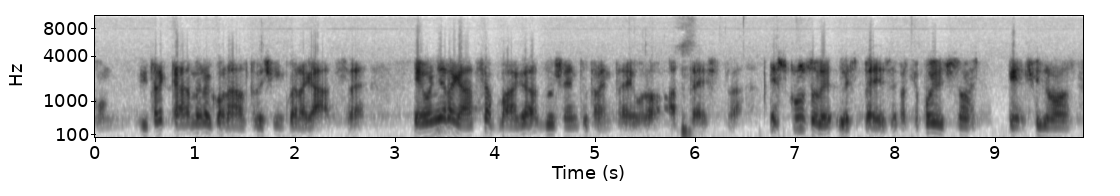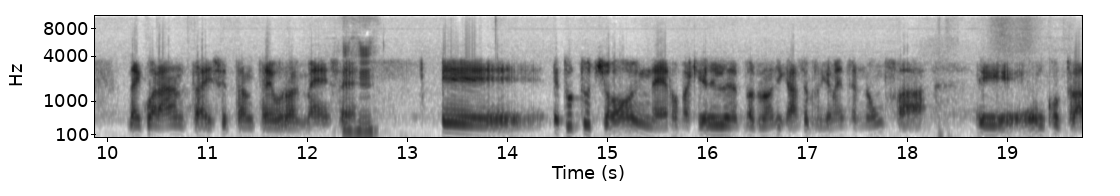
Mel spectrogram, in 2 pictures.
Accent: Sicily, Italy; now in Brescia, Italy; Io sono siciliano, però è da 20 anni che abito Brescia.

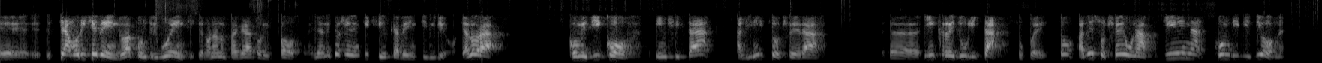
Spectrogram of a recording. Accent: Caltagirone, Sicily, Italy; moved away as an adult; now in Milan, Italy; Io ho vissuto a Caltagirone fino a 18 anni, quando finito il liceo mi sono trasferito a Milano, e poi la ragnatela di Milano mi ha trattenuto.

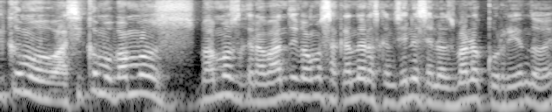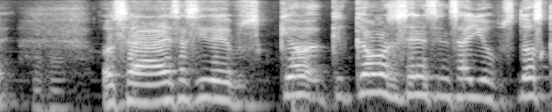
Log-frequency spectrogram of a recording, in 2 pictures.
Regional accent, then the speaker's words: Cuautla, Morelos, Mexico; De Cuautla, yo vengo de Cuautla.

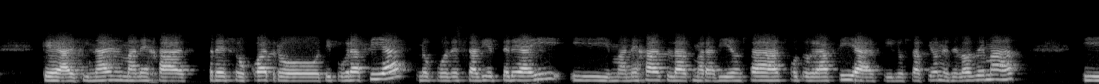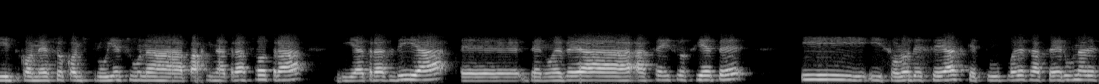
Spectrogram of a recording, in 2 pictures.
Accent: Germany; Spanish is a second language; moved away as an adult; now in Spain; Y soy alemana, afincada aquí desde 2001. Y antes estudié diseño en Nuremberg, diseño gráfico, me especialicé en ilustración. Luego trabajé en una revista femenina en Hamburgo

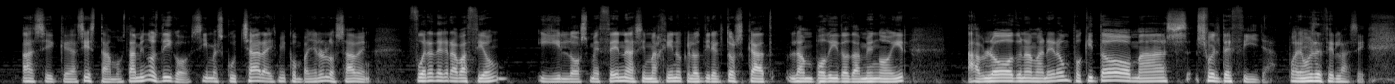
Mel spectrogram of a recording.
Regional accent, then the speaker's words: Algeciras, Andalusia, Spain; moved away as an adult; also born or lived in Madrid; Yo, por supuesto, ni me avergüenzo de ser andaluz, todo lo contrario, siempre que he podido lo he reivindicado, mi tierra, Cádiz, Algeciras. Pero es cierto que cuando yo llegué a Madrid, para estudiar periodismo

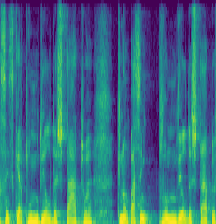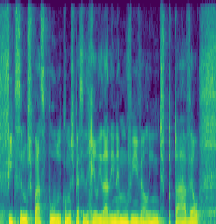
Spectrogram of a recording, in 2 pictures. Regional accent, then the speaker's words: Lisbon, Portugal; como bom lisboeta

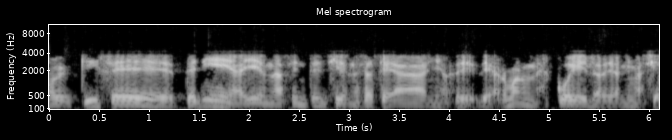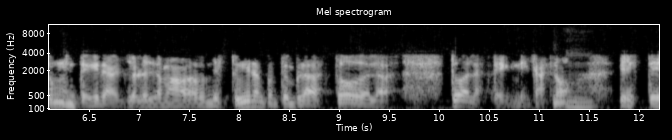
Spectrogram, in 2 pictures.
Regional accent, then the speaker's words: Uruguay; Como uruguayos, tanto en, yo qué sé, pintura, cultura o animación

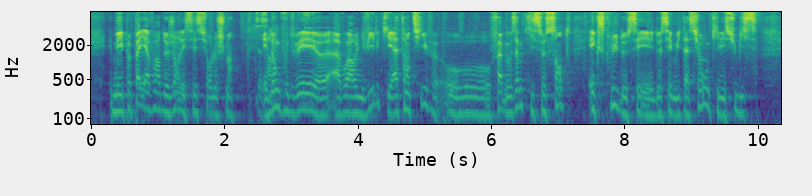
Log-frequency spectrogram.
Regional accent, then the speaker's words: Orléans, Centre-Val de Loire, France; Je suis natif d'Orléans, donc je ressens cette ville profondément et je l'aime

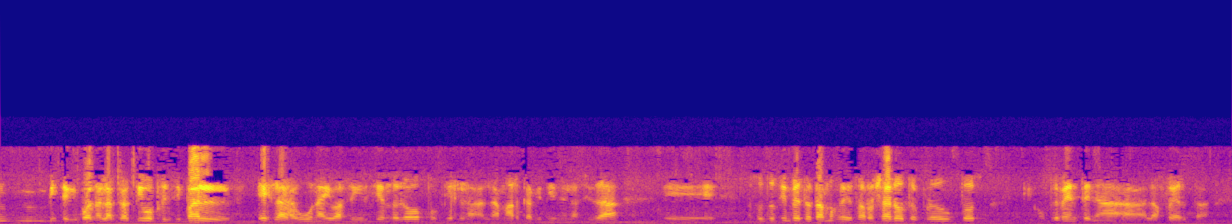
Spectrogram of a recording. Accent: Chascomús, Buenos Aires Province, Argentina; also born or lived in La Plata; Nací en La Plata, y mi familia, cuando yo tenía 6 años, nos instalamos acá en Chascomús, así que, digamos, también tengo mis raíces en La Plata, y he estudiado allá, y bueno, voy constantemente.

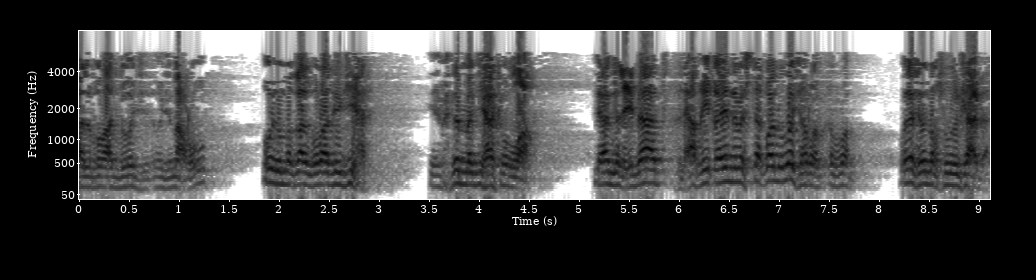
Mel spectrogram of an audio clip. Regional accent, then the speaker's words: Riyadh, Riyadh Province, Saudi Arabia; ودرست العلم وأنا صغير في الرياض على مشايخ عدة

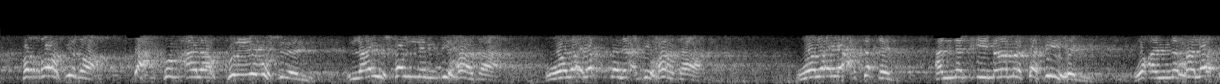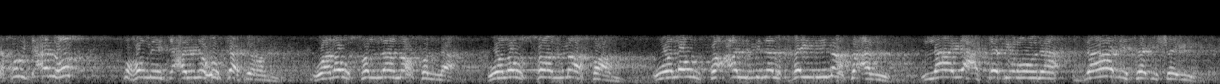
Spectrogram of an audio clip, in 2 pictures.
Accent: Yemen; وليس أظهر عندنا في اليمن

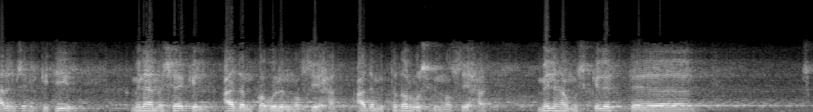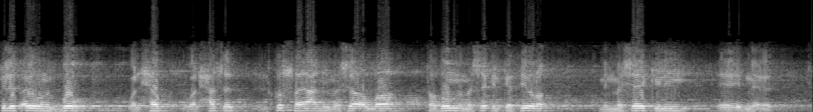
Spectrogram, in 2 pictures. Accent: Egypt; اللهم احفظ بلدنا مصر يا رب العالمين

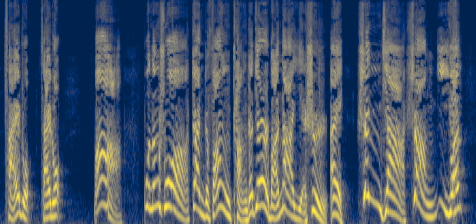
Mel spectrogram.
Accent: Chongqing, China; 我老家重庆

